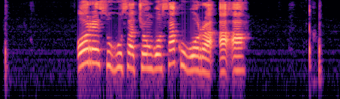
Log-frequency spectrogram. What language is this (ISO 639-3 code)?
dav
